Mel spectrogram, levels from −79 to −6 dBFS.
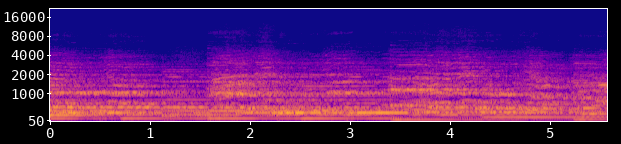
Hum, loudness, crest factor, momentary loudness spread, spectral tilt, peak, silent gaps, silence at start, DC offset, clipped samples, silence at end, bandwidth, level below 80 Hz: none; -28 LUFS; 16 dB; 4 LU; -7 dB/octave; -12 dBFS; none; 0 s; under 0.1%; under 0.1%; 0 s; 13 kHz; -62 dBFS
